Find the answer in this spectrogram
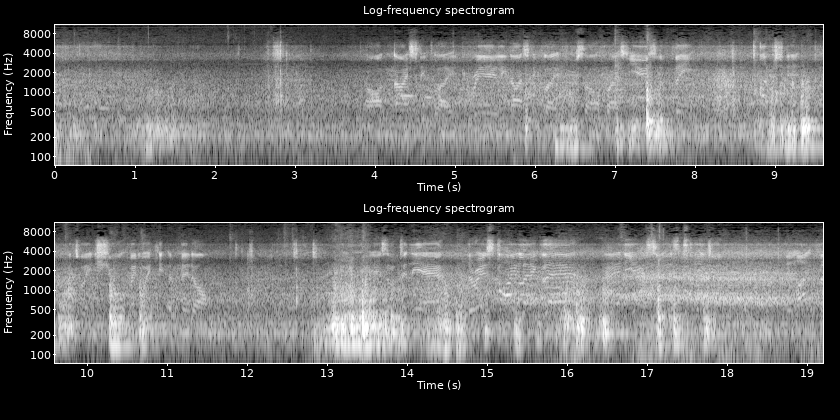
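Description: Indistinct talking from several people, in bursts that grow louder toward the middle, over a steady high-pitched background tone.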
